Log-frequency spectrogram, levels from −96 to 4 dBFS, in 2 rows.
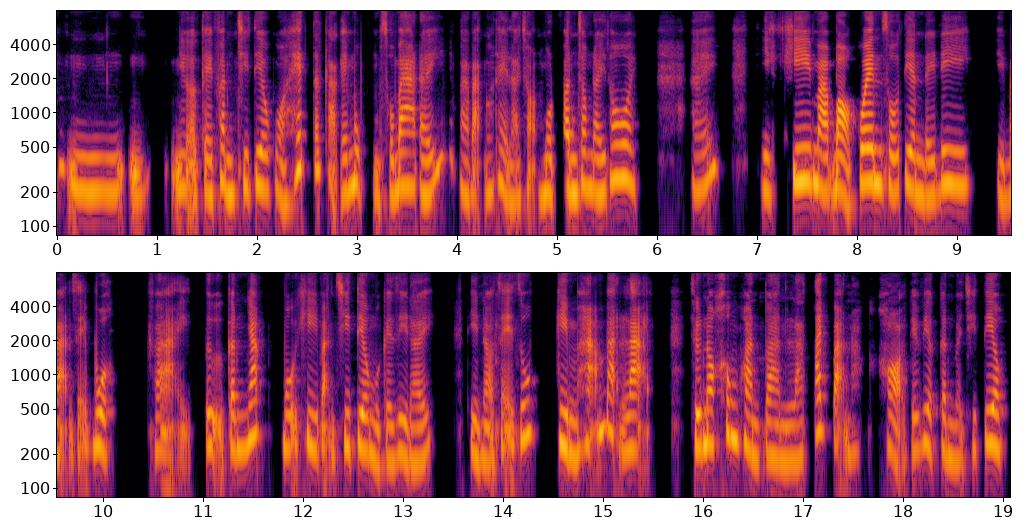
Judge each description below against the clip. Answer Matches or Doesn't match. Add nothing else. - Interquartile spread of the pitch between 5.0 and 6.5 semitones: Doesn't match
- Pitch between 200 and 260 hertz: Matches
